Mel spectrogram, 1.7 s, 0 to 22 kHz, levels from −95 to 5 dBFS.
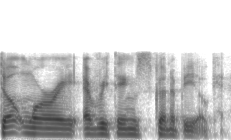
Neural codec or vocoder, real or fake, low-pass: none; real; 5.4 kHz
